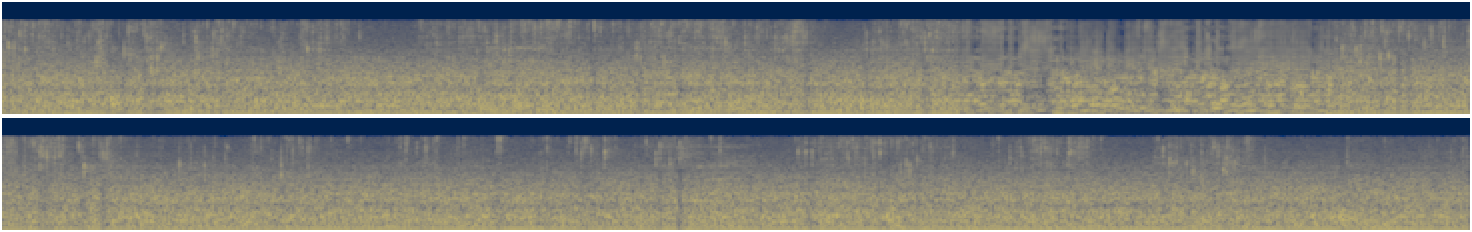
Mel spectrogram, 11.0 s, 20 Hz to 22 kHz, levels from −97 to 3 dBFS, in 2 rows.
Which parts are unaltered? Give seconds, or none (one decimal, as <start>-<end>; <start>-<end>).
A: 0.0-3.6; 5.0-11.0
